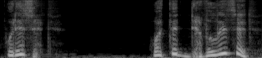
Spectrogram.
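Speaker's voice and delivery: rising, alarmed asking; startled questions. A narrator's reading. Narrator voicing his startled self asking Morgan. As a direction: ask sharply, unsettled by the noise.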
